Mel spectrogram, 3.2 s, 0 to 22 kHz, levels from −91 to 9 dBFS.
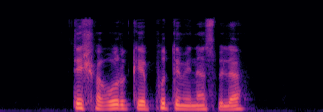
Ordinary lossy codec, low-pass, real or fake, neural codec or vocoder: Opus, 32 kbps; 10.8 kHz; real; none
